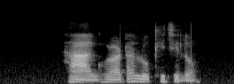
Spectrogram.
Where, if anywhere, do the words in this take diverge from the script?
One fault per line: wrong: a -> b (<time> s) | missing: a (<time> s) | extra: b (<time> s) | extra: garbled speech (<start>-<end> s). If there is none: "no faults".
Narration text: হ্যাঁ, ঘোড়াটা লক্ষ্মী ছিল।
no faults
